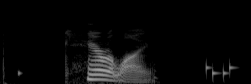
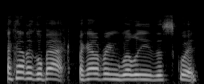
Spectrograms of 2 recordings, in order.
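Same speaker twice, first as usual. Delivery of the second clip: ordinary talk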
